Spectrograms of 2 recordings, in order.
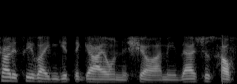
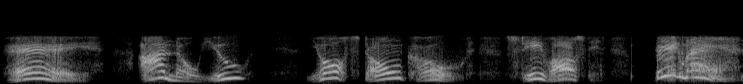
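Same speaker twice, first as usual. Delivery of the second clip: Al Pacino impression; 10 semitones higher, much slower than usual. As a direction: size up the big man, slow and cocky. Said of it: "What if Al Pacino crossed paths with Stone Cold".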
